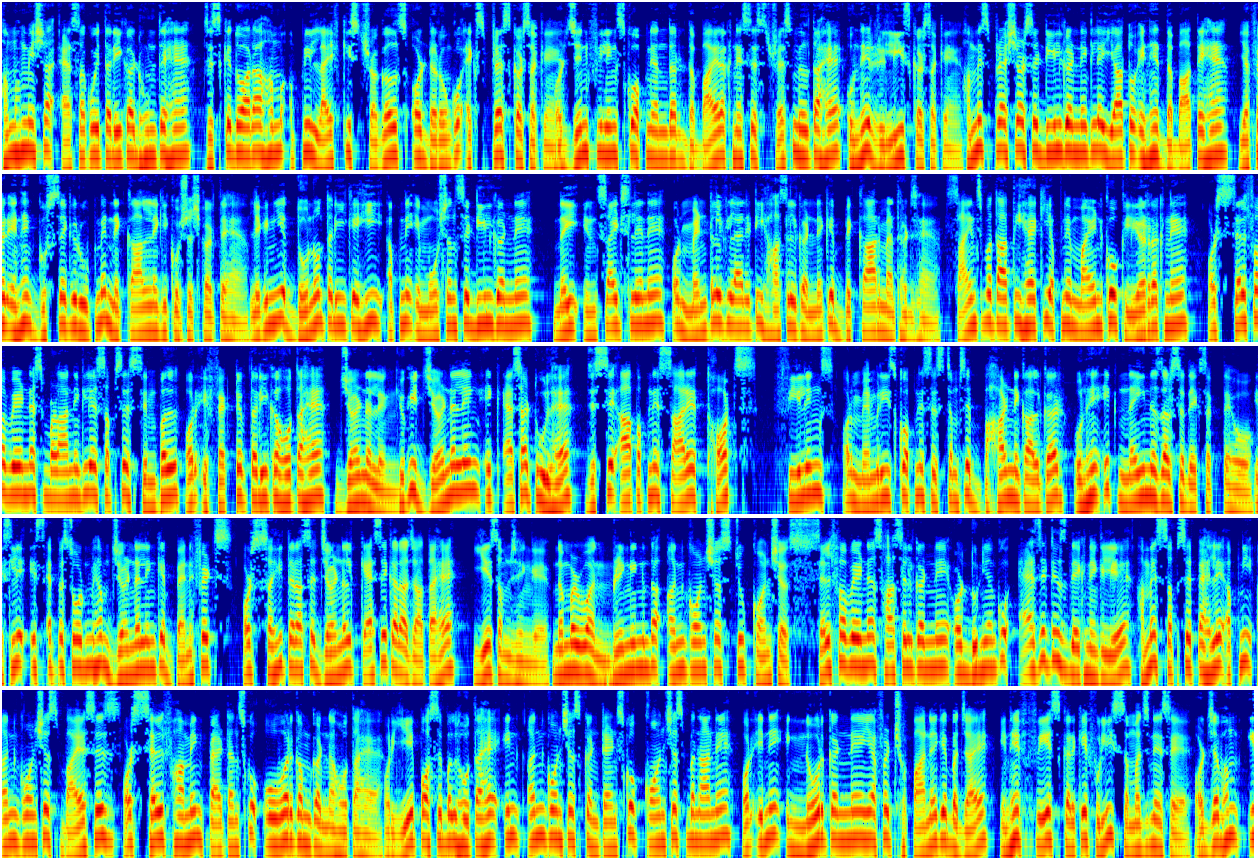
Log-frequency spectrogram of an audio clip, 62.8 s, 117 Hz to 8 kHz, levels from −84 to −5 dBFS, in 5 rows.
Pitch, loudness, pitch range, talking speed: 170 Hz, -21 LUFS, 140-185 Hz, 205 wpm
